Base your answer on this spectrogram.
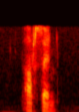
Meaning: arsenic
- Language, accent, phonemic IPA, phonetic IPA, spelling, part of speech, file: Armenian, Eastern Armenian, /ɑɾˈsen/, [ɑɾsén], արսեն, noun, Hy-արսեն.ogg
